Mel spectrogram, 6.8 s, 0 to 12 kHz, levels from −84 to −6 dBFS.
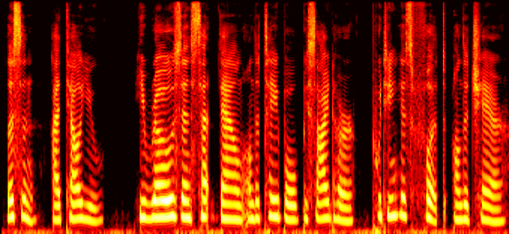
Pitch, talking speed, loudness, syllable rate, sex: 225 Hz, 175 wpm, -18 LUFS, 4.3 syllables/s, female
